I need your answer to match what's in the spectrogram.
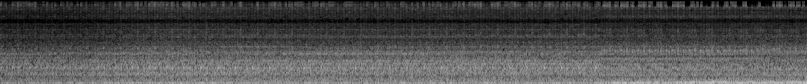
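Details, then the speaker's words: New 2021 GMC Sierra AT4 3.0L inline-6 Duramax diesel, recorded before its first oil change to AMSOIL 0W-20: smooth, even low idle with a steady soft clatter and no knocks or misses, a healthy engine at rest. "before we do anything to this little angel we're gonna go ahead and give you what she sounds like before so this is what this cute little theramax sounds like before"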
